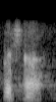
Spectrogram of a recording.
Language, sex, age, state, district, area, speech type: Dogri, female, 30-45, Jammu and Kashmir, Jammu, urban, conversation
